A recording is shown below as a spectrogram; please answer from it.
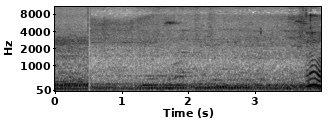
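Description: Steady low motor hum that breaks off suddenly about half a second in, followed by a fainter, even background noise of what sounds like passing traffic.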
